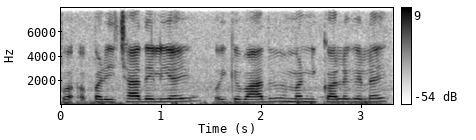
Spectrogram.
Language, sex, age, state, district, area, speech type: Maithili, female, 30-45, Bihar, Sitamarhi, rural, spontaneous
